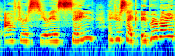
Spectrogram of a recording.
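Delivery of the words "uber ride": high, rising incredulous echo; baffled question. Retold or imitated. Viewer reacting to the Uber joke, baffled. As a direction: toss it back in mock bewilderment.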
